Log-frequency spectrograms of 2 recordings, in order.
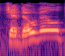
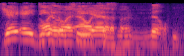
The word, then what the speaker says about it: Jadotsville: The Siege of Jedoville. It's Jadotsville. How do you say it, Alex? Jarrettsville.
